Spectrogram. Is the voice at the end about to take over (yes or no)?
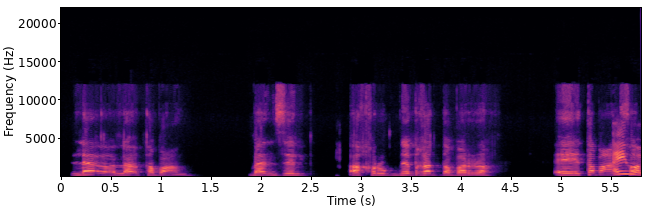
yes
